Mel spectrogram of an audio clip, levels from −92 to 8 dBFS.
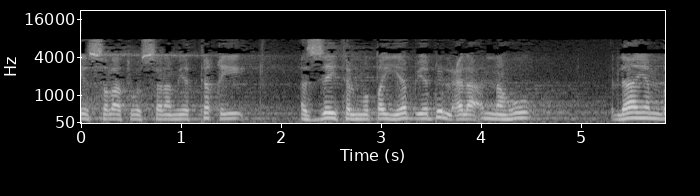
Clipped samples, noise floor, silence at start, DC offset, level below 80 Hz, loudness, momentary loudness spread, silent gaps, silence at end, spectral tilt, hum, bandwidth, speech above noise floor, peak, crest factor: under 0.1%; -42 dBFS; 0 s; under 0.1%; -52 dBFS; -19 LUFS; 9 LU; none; 0 s; -5.5 dB/octave; none; 8 kHz; 24 dB; -2 dBFS; 16 dB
